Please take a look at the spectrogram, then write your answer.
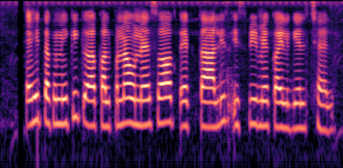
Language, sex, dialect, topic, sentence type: Maithili, female, Southern/Standard, agriculture, statement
